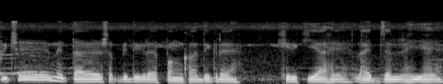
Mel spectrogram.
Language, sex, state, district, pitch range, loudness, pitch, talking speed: Hindi, male, Arunachal Pradesh, Longding, 110-115 Hz, -14 LUFS, 110 Hz, 135 wpm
